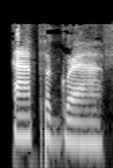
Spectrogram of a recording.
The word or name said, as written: apographical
